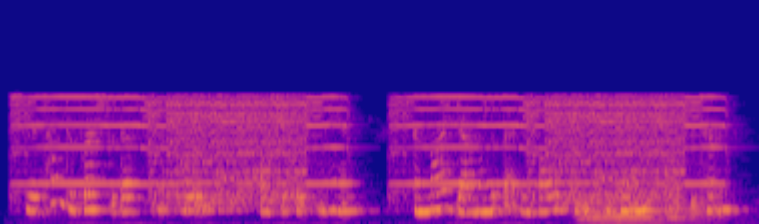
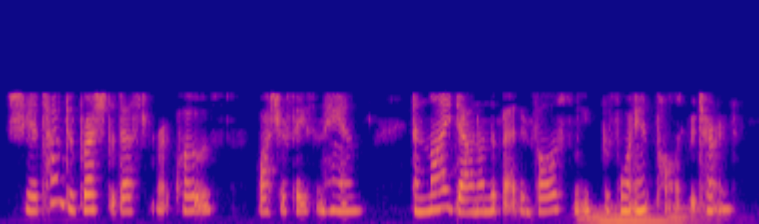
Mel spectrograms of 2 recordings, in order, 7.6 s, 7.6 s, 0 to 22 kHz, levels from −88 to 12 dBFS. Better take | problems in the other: second | background sound (Bowed string instrument); 5 dB below the speech // room echo; dies away in 0.5 s

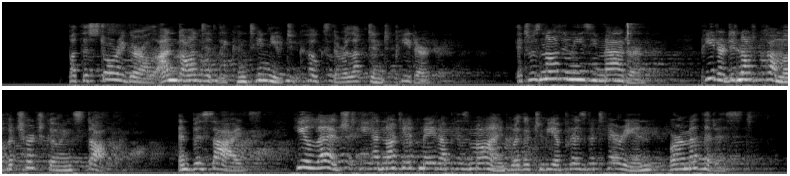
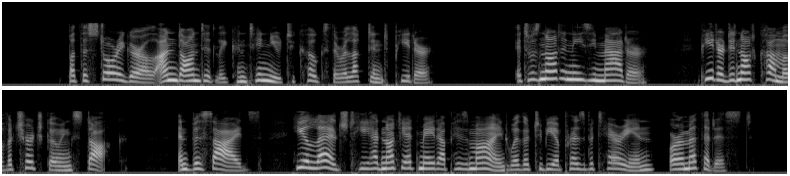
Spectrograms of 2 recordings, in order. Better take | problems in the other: second | background sound (Cutlery, silverware); 15 dB below the speech // room echo; dies away in 1.9 s

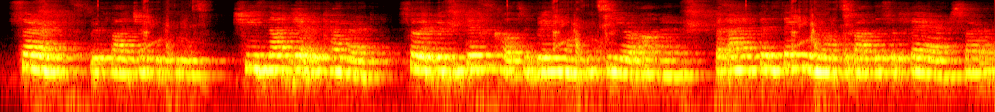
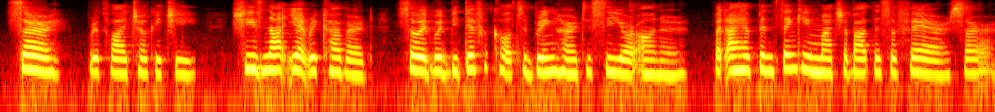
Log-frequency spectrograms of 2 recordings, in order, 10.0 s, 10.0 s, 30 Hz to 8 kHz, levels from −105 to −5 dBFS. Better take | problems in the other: second | noise reduction (neural separator model SepFormer DNS4)

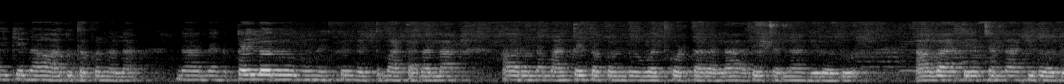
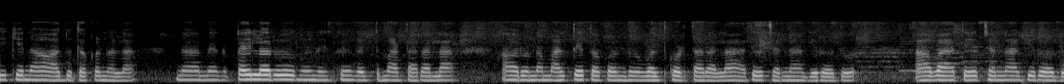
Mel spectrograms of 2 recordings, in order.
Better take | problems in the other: second | room echo; dies away in 1 s

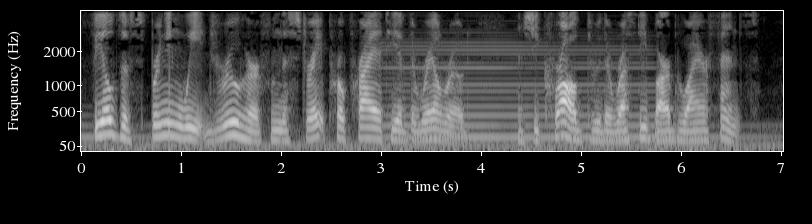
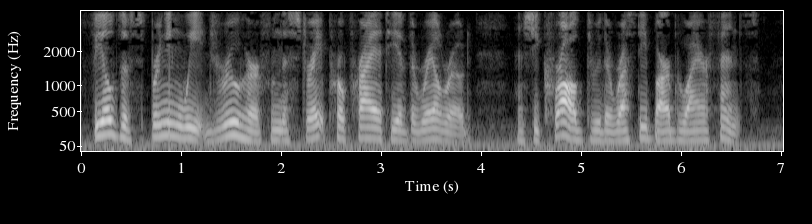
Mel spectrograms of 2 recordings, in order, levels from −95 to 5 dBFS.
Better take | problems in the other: second | background sound (Bowed string instrument); 17 dB below the speech

